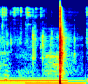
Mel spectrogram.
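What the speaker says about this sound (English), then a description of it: "Where's my keys? My keys right here." A single bright jangle of keys being grabbed, sharp and close, rising briefly out of a quiet room with a low steady hum underneath.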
